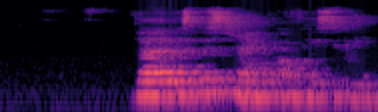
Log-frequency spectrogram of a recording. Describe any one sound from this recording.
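A crowd of people sings together in a large echoing hall.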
